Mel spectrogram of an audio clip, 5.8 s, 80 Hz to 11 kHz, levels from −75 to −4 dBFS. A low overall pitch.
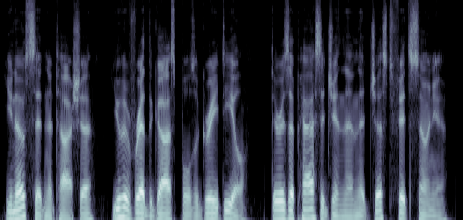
Yes: very low, 95 Hz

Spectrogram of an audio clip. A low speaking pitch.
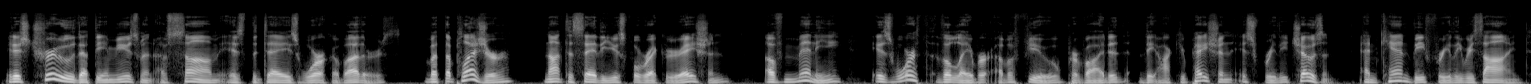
Yes: low, 105 Hz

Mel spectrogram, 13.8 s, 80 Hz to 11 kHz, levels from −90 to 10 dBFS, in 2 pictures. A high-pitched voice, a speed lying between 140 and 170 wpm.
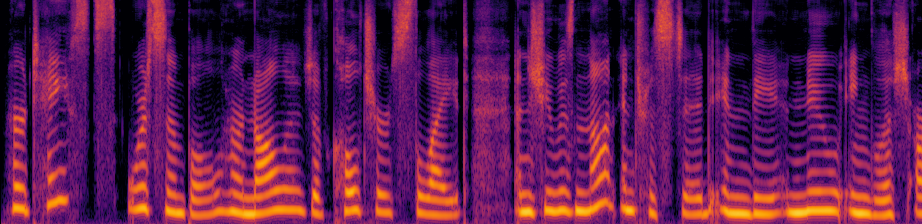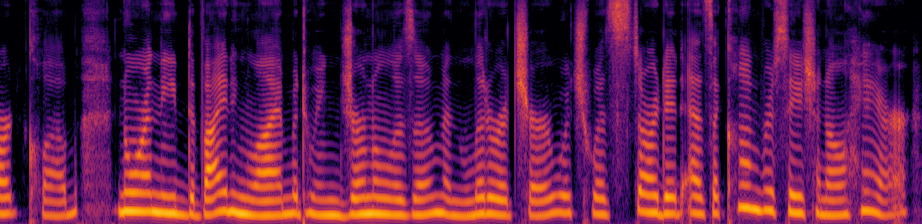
Yes: high, 245 Hz; average, 155 wpm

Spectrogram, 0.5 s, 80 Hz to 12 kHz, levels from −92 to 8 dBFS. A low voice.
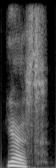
No: high, 240 Hz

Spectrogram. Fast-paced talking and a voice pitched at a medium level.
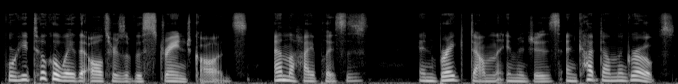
Yes: fast, 210 wpm; medium, 165 Hz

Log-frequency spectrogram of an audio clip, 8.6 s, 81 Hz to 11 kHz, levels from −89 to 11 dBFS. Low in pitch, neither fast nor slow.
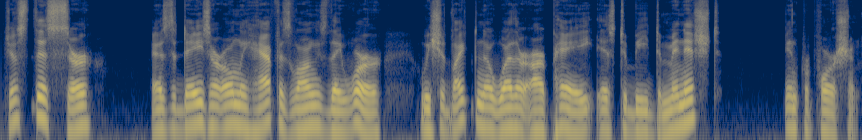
Yes: low, 125 Hz; average, 195 wpm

